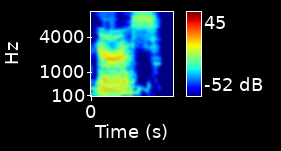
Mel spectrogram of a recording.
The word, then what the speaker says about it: heiress: So did you say, like, she's a heiress? – An heiress. – Okay. It's a silent H.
